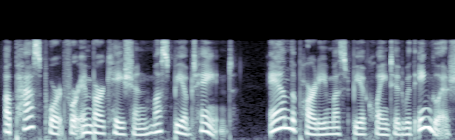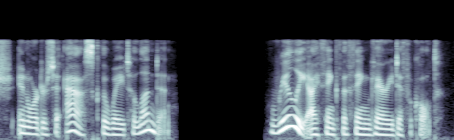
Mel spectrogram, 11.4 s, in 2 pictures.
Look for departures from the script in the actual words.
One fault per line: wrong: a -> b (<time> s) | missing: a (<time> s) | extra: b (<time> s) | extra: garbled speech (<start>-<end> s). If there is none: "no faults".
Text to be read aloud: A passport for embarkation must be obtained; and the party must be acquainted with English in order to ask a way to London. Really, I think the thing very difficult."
wrong: a -> the (6.9 s)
